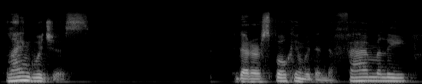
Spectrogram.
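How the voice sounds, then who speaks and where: A Tagalog-speaking woman from the Philippines, a social worker, presents an online training workshop in a deep, unhurried voice with a dark tone. She talks conversationally, often asking "right?" and restarting or correcting her phrases. There's slight background noise.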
